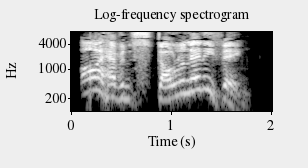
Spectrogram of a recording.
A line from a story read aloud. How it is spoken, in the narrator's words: he shouted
